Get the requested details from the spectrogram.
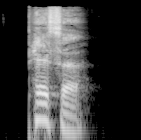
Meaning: nominative/accusative/genitive plural of Pass
- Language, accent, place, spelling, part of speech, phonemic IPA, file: German, Germany, Berlin, Pässe, noun, /ˈpɛsə/, De-Pässe.ogg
